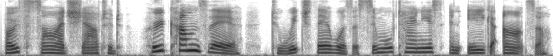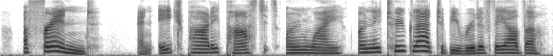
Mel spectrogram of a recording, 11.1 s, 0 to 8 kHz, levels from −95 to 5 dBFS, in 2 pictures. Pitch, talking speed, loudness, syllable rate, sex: 185 Hz, 180 wpm, -20 LUFS, 5.0 syllables/s, female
